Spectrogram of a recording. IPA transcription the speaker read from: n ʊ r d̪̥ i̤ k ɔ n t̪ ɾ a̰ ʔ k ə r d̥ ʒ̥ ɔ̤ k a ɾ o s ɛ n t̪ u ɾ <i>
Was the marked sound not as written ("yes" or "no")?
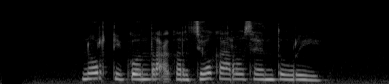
no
